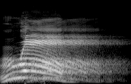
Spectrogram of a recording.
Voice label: English Announcer; R.O.B.; SSB4-SSBU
